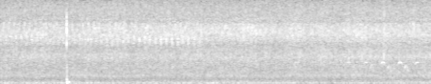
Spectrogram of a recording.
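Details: Many honey bees of an established Michigan hive working on a warm spring day, collecting pollen from tree buds; continuous low humming buzz, with one brief sharp click near the first second.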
